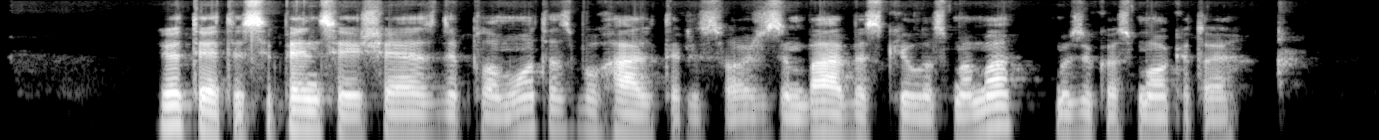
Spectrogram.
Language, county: Lithuanian, Vilnius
